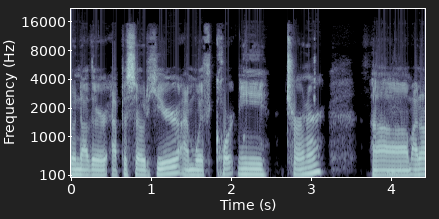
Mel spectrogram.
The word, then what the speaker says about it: Courtenay: Uh it is pronounced Courtney, but it's spelled like Cortina.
